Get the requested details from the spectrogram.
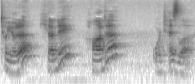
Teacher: So it goes up, up, up. The last one always goes down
